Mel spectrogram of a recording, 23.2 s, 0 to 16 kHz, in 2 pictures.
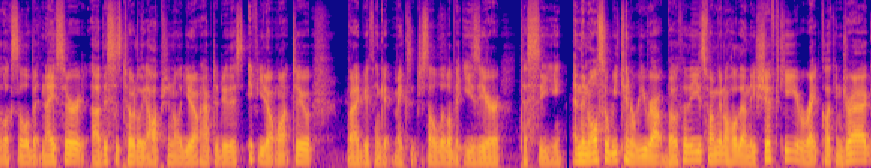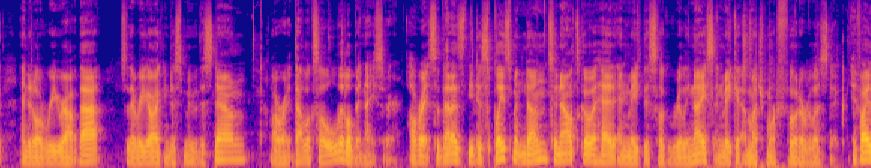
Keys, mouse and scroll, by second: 1.9 shift+right click, 3.2-7.0 right drag, 7.5 ctrl+z, 10.9 shift+right click, 12.2-16.9 right drag, 16.9-17.3 scroll up 3, 17.3-18.1 scroll down 9, 18.1 click, 18.5-19.1 shift+middle drag, 19.1 scroll down 2, 19.3-21.3 shift+middle drag, 21.3 KP_0, 22.3 shift+middle click, 22.9-23.2 scroll up 9.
